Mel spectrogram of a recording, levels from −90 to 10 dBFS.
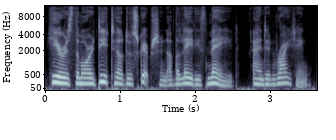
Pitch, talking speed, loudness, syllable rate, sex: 170 Hz, 215 wpm, -20 LUFS, 6.0 syllables/s, female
